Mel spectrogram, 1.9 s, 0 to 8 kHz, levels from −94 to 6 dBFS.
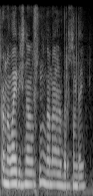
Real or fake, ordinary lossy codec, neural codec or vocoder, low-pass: fake; none; codec, 16 kHz, 4 kbps, X-Codec, HuBERT features, trained on balanced general audio; 7.2 kHz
